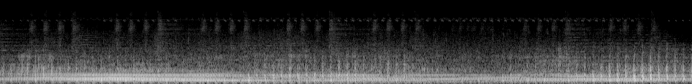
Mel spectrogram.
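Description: Helicopter rotor blades thump in a steady, rapid rhythm over a loud engine drone, sustained for the whole stretch, with no voices, as helicopters fly back and forth without pause over the Mersad battlefield in the mountains of Iran.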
